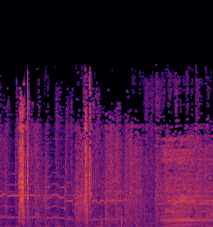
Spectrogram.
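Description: Background music with a few short knocks, then about three seconds in a small scooter engine starts to rev and pulls away, its pitch rising steadily. It is the animated sound for a Honda Motocompo folding scooter setting off.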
